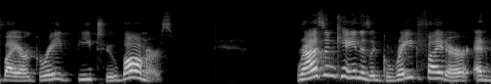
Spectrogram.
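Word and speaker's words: Razin Caine: Pronounced Raisin. Okay. I appreciate that. Raisin. Thank you, Americans. Raisin Kane.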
